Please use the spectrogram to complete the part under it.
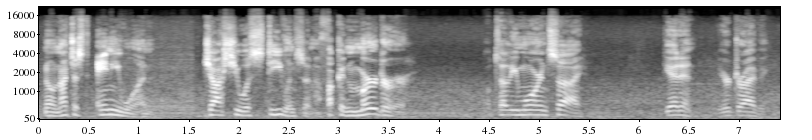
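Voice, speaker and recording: A man's voice: fairly high pitch, expressive, moderate pace, background noise, lightly acted. An actor playing a vengeful, agitated man out to hire a killer in a video game, intense and profane, barking orders. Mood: grim, bitter.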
